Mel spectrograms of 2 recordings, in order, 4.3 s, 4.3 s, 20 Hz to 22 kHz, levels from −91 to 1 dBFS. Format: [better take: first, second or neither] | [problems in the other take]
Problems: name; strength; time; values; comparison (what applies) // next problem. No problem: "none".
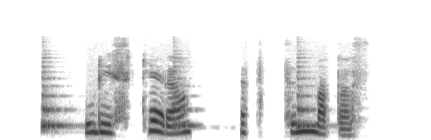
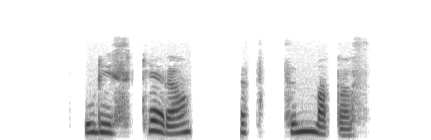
second | noise reduction (classical method spectral subtraction)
